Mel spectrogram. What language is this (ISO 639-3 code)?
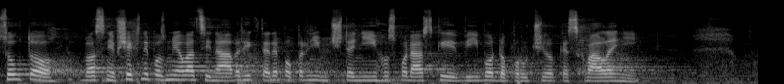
ces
